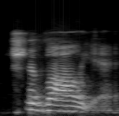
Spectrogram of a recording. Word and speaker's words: Chevalier: First, you have to tell me how to actually pronounce that name, like the old actress, right? Chevalier. Chevalier. Like people who remember Maurice Chevalier.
